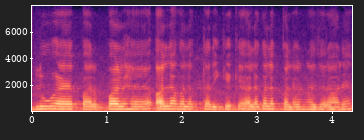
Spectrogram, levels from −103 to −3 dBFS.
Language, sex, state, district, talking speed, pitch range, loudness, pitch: Hindi, female, Gujarat, Gandhinagar, 210 wpm, 180-195 Hz, -17 LUFS, 190 Hz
